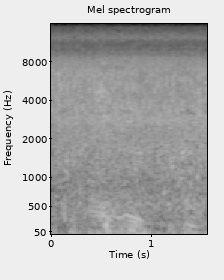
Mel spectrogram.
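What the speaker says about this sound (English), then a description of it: "So here we are at Moss Force Waterfall." Moss Force waterfall pours and rushes as a constant broadband roar of falling water, loud and close, with no break across the short stretch.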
